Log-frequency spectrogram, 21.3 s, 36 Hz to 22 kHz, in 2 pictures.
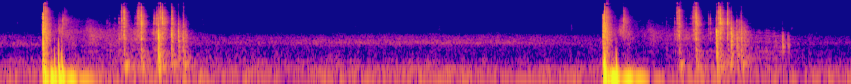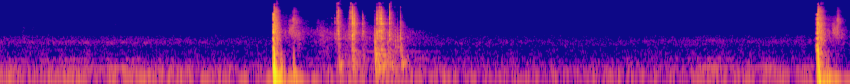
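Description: A Bergara B14r rifle fires shots during an ammunition test at a rifle match, each one a sharp, loud crack followed by brief clatter, in three widely spaced clusters separated by long quiet gaps.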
